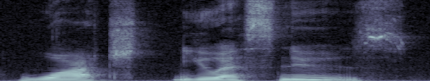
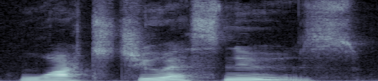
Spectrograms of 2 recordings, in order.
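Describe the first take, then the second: Both takes have the same delivery.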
